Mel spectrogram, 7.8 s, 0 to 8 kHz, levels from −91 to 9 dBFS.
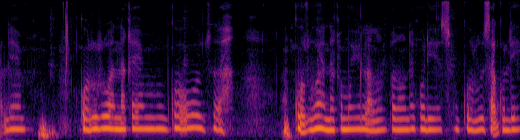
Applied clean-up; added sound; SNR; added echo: none; none; none; none.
